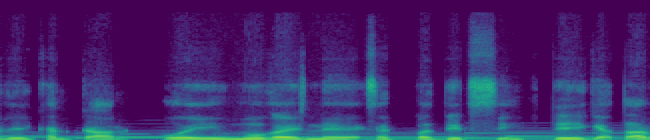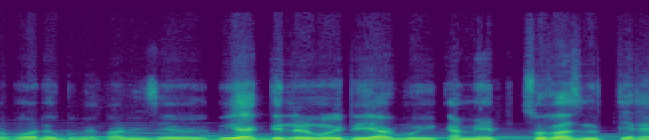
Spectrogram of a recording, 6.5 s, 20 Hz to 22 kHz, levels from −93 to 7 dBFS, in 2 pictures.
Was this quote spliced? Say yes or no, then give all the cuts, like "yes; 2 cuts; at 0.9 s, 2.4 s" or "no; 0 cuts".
no; 0 cuts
